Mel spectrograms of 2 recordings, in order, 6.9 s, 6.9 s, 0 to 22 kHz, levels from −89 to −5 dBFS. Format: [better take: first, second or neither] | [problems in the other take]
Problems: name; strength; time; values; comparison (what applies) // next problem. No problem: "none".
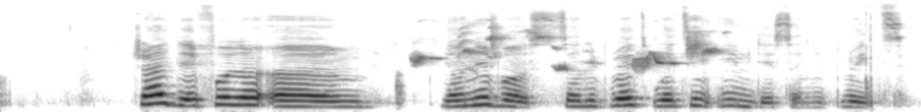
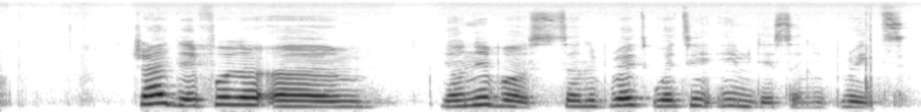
second | noise reduction (neural mask model Resemble Enhance denoiser)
